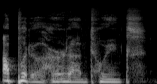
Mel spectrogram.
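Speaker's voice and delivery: very low, soft tough-guy voice; manly man. Pretend. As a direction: growl a quiet macho threat, deep. Joining the manly character bit.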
